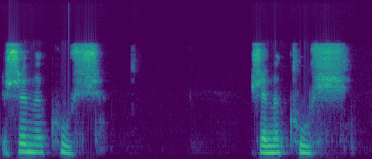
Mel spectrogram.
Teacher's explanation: the OU is an OO sound. You really make a round motion with your mouth. You open all your mouth out.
